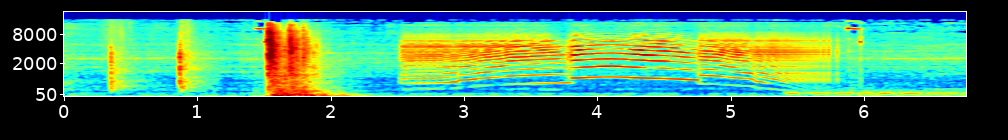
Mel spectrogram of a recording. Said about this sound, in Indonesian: Akhirnya terdengar langkah kaki dari dalam rumah dan pintunya pun dibuka.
